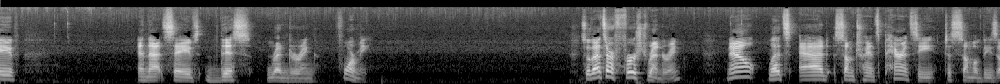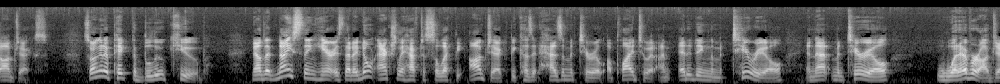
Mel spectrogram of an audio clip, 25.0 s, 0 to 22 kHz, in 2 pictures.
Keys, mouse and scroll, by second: 1.1 click, 9.5 click, 13.1 click, 15.0 click.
